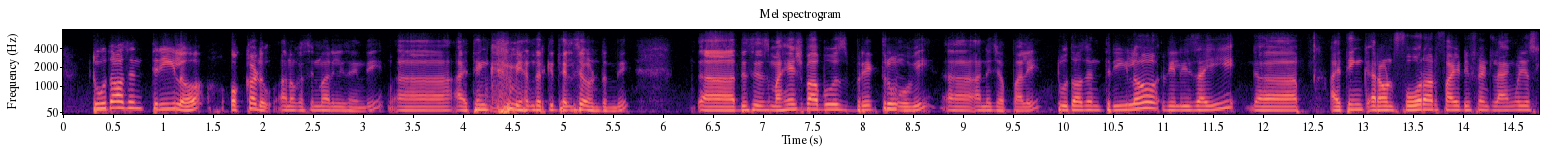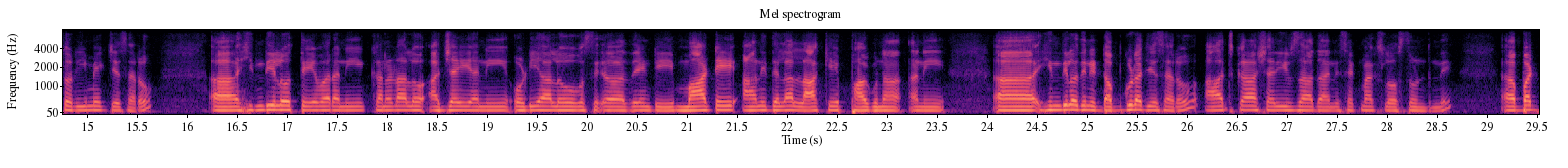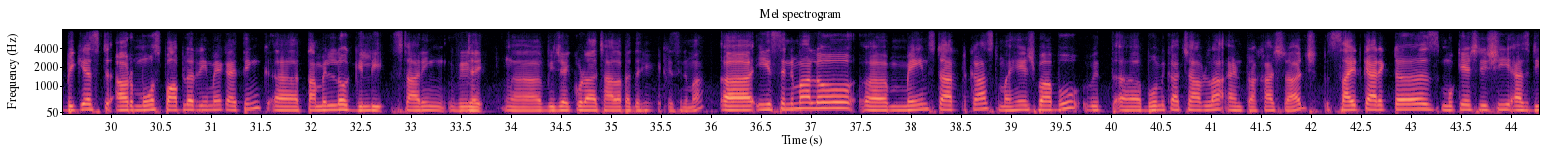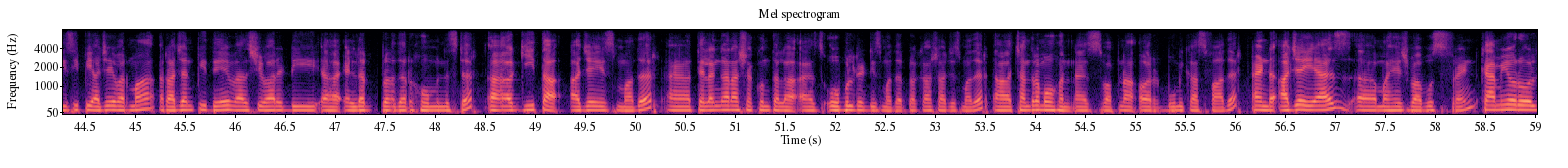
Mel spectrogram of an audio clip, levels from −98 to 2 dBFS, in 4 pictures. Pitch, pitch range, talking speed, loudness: 145 Hz, 135-155 Hz, 120 wpm, -26 LUFS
